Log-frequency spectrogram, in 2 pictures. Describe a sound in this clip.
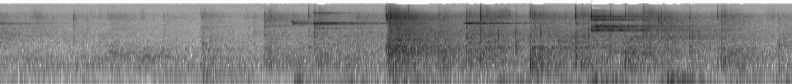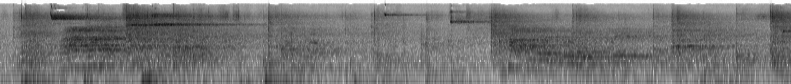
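Sports shoes squeak on a hall floor.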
